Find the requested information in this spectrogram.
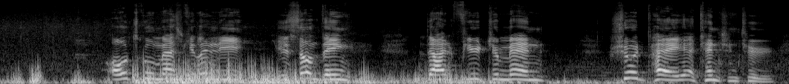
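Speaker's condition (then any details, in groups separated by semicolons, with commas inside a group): Cerebral palsy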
